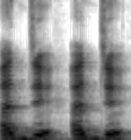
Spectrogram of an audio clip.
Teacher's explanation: قلقلہ کی آواز میں ڈبل پن، گونج پن جیسی سنائی دیتا ہے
